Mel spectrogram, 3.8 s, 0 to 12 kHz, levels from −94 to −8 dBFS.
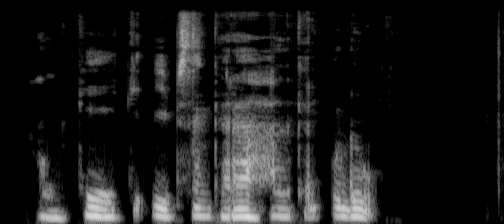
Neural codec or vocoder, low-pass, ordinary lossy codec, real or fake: vocoder, 22.05 kHz, 80 mel bands, Vocos; 9.9 kHz; none; fake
